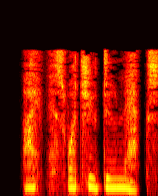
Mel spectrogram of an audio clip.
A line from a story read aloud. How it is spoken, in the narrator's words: whispered to herself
